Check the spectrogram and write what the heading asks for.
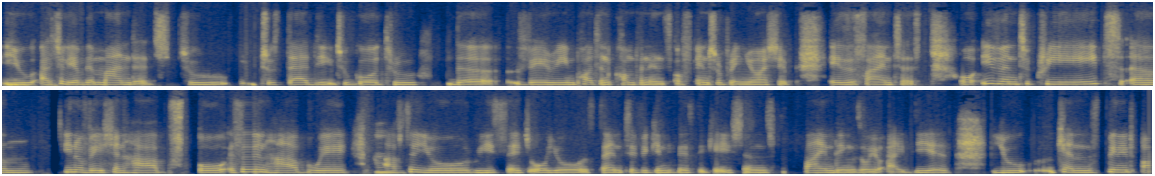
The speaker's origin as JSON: {"language": "English", "region": "Mashonaland Central", "country": "Zimbabwe", "tie": "born or raised there", "said": "Zimbabwean, born and bred in Mashonaland Central Province of Zimbabwe"}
